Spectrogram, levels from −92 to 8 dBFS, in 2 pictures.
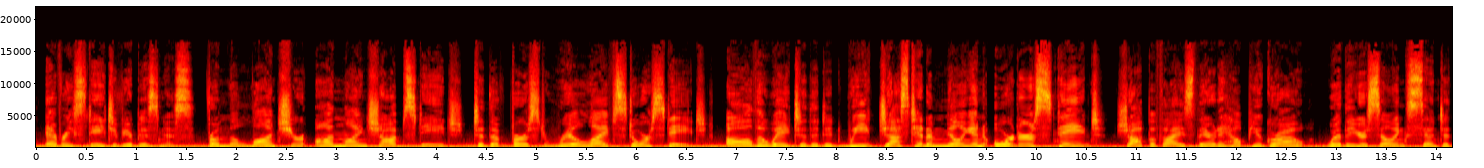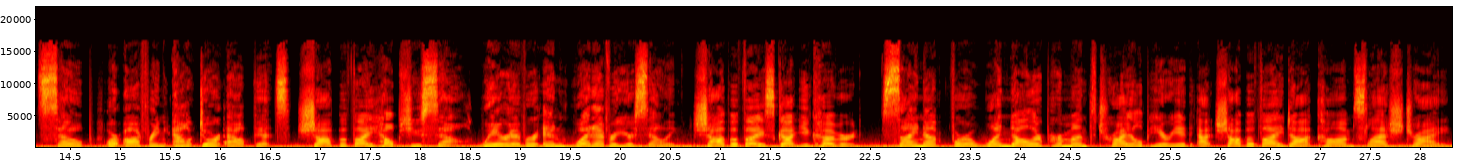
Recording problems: wind noise on the microphone; occasional gusts; 20 dB below the speech

